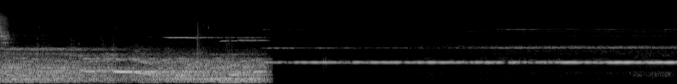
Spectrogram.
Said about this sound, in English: This is a vulture recording. This entered into the soundscape of hell. So we, we needed a palette for hell, something scary, disorienting. This is the vultures.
